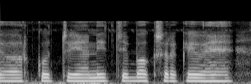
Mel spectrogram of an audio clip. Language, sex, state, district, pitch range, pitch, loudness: Hindi, female, Rajasthan, Bikaner, 150-160 Hz, 155 Hz, -15 LUFS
